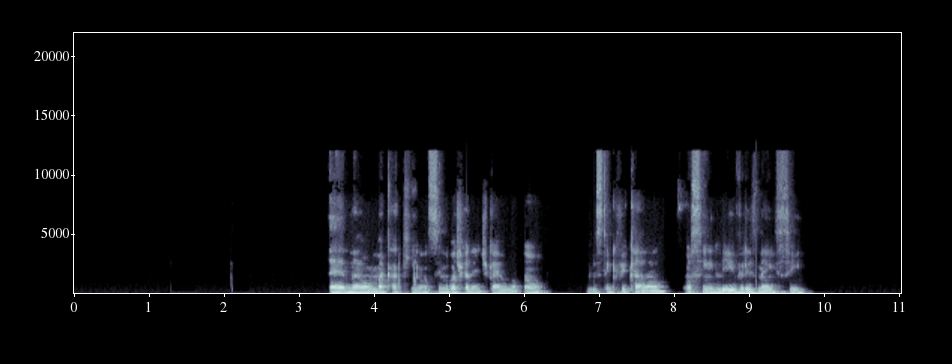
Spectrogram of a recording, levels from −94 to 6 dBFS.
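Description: At 6.93 s a brief click-like stutter comes from a repeated buffer. Fresh audio arrived late, so a 10.7 ms slice, which fits a 512-sample buffer, played once more with a hard join. From 8.88 s to the end the speech turns dull and muffled, sloping down about 8 dB at 10 kHz relative to 1 kHz. This is de-emphasis applied wrongly: a treble cut used where no pre-emphasis existed, or applied a second time. Inside that stretch, at 9.09 to 9.11 s, the same buffer repeats twice, giving a slightly longer buzzy stutter with essentially no audio lost.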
